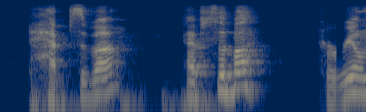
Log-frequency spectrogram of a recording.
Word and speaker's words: Hepzibah: Do we want to go to is it your turn to do the Hepisa? Hepzibah. Hepzibah? Her real name is unpronounceable, so you got to pronounce her fake name.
